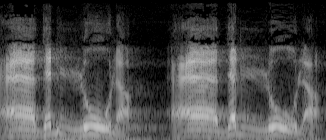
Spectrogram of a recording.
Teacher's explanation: كذلك نافع له النقل، لم يقرأ الأولى الأولى لأن أصل الأولى، فنقل حركة الهمزة إلى اللام، وبما أن الهمزة مضمومة فنقل حركة الضم إلى اللام فقرأ الأولى عادا الأولى عادا الأولى. وأدغم التنوين من عادا أدغمها في اللام لأن هذا من باب الإدغام الكامل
